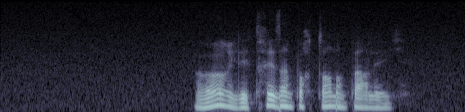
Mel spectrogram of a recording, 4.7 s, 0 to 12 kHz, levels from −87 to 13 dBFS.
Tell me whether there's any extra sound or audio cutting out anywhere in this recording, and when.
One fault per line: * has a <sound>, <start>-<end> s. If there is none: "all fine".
all fine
